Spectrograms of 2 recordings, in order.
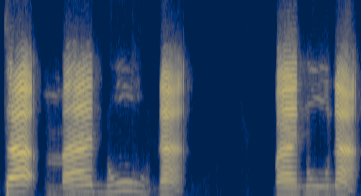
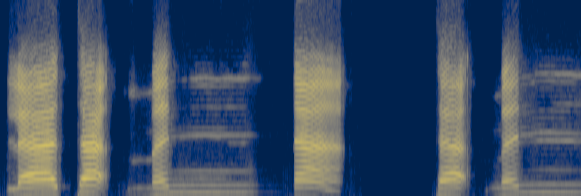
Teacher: Nun pertamanya yang berharokat dhammah dileburkan ke huruf nun yang kedua. Tapi peleburannya tidak sempurna. Karena ada ismam, masih ada isyarat harokat nun dhammahnya.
